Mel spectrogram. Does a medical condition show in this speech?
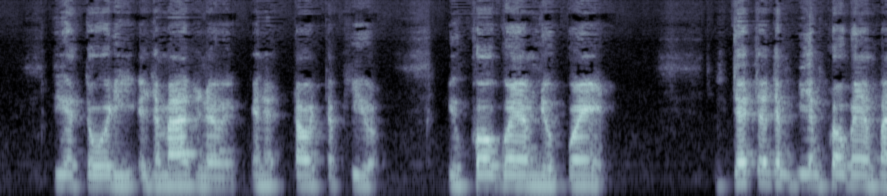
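Yes: cerebral palsy.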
